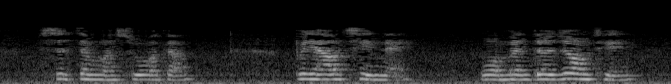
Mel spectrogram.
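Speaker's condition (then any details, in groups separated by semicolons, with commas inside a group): ALS; onset about three years ago, hand muscle atrophy starting right hand, left hand over a year later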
